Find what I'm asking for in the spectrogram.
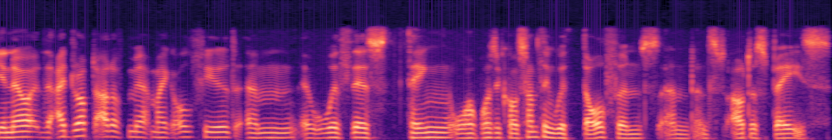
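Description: A man with a German accent and monotone, flat intonation. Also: medium pitch for a man, fairly slow pace. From Germany. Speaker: progressive rock musician. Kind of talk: interview. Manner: halting, with repetitions and fillers.

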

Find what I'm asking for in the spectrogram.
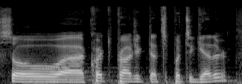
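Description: A man speaks with a Canadian accent at a medium pitch. The recording is very clean, with a silent background. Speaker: radio host. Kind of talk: live radio DJ patter introducing tracks. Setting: radio studio, live broadcast. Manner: chatty, warm, conversational.

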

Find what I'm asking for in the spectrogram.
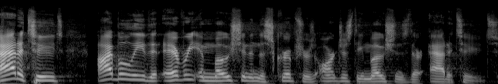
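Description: A high-pitched man's voice with an American accent, a bright, sharp tone and very wide pitch swings. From US South, rural Mississippi. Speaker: clinical psychologist, conference speaker. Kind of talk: conference talk. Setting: stage with audience. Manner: animated.

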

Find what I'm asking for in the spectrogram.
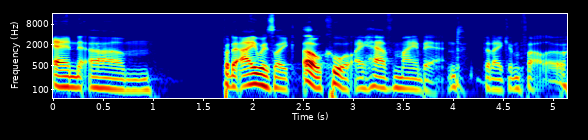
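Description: In a very clean recording with a silent background, a man with an ordinary speaking voice talks at a fairly slow pace, medium in pitch, with fairly even intonation. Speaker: podcast co-host. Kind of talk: casual chat.

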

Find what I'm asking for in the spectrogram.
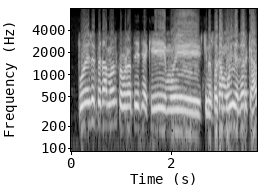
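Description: Noticeable background noise sits behind a man with a high pitch. He keeps a moderate pace with ordinary pitch variation. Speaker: radio show collaborator presenting a segment. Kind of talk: casual chat on radio call-in segment.

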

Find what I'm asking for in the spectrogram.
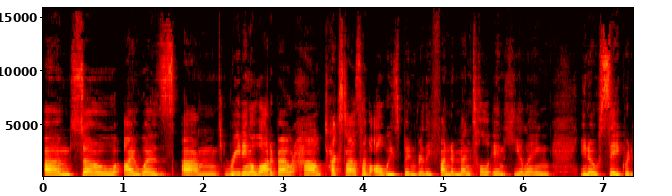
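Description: This woman has a very deep, low voice with a Canadian accent, speaking fairly slowly in a flat monotone. The recording is very clean, with a silent background. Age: 30s. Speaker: visual artist. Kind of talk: interview. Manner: halting, many fillers.

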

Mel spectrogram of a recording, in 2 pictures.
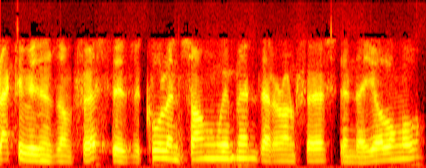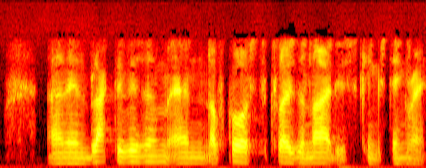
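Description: In an Australian accent, a man speaks with a very deep, low pitch. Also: ordinary pitch variation, moderate pace. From Darwin, northern Australia (Papua New Guinea heritage). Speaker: musician and activist. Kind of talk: radio interview.

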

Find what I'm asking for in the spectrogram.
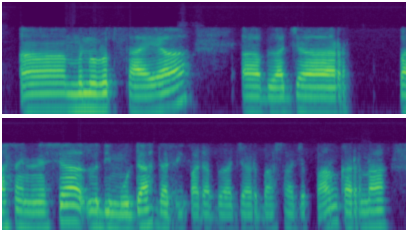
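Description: Using a plain, everyday voice, a man speaks at medium pitch and a fairly slow pace with fairly even intonation. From Australia, Melbourne area. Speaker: recent high school graduate, language learner. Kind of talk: interview. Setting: phone call.

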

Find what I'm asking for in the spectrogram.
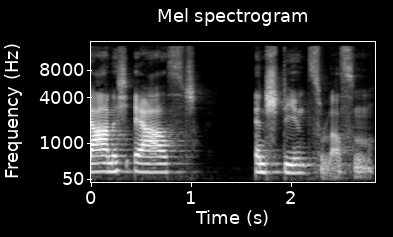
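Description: A woman speaks at a very slow pace. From Allgäu, Bavaria (Kaufbeuren). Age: 20s. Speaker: student, startup project lead. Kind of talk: interview. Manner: many filler sounds (ähm).

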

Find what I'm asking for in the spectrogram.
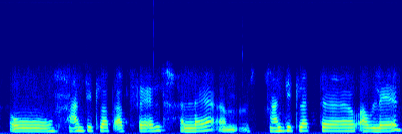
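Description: Very slow, medium-pitched speech from a woman. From Lebanon. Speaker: community services director. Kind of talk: interview.

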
